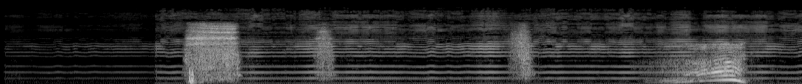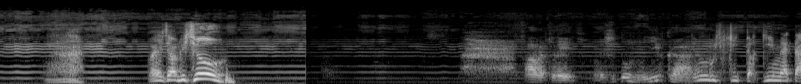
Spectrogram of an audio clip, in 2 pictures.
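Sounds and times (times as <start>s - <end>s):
mosquito whine: 0.1s - 16.0s.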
